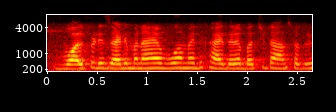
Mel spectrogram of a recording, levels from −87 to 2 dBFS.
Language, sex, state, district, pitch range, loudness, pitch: Hindi, female, Chhattisgarh, Raigarh, 235-255 Hz, -29 LUFS, 245 Hz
